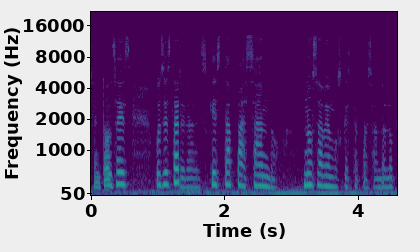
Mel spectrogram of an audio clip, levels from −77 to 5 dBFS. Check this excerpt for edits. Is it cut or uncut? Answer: cut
